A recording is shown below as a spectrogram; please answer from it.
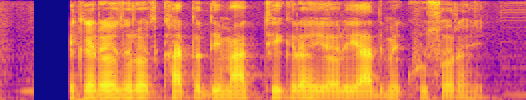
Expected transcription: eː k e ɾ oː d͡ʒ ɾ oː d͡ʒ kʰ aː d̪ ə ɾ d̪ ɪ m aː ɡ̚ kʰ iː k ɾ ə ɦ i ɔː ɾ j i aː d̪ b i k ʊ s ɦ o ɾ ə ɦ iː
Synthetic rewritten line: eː k e ɾ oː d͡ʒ ɾ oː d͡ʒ kʰ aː t̪ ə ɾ d̪ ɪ m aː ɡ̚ ʈʰ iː k ɾ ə ɦ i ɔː ɾ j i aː d̪ m i kʰ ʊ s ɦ o ɾ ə ɦ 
